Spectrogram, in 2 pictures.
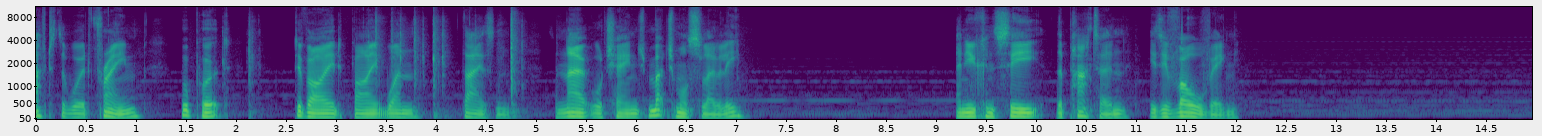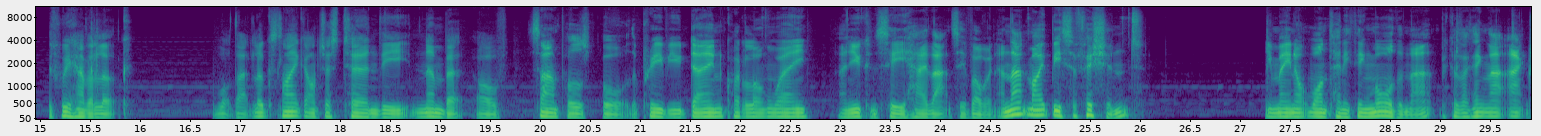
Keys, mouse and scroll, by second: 2.1 /, 3.3-4.0 typing, 4.8 Return, 8.0 click, 15.5 KP_0, 18.0 click, 22.2 click, 27.1 space, 29.1 space.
